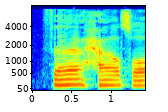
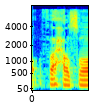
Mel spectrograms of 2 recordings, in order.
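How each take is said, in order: First: Very slow, each syllable drawn out separately; broken into syllables. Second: Said in the usual way. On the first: Shown as a demonstration. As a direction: sound out the word syllable by syllable. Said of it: "تقطع الكلمة إلى حروف". (تقطيع الكلمة ببطء شديد مقطعًا مقطعًا) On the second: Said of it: "تقطع الكلمة".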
